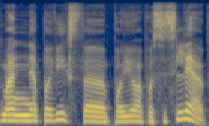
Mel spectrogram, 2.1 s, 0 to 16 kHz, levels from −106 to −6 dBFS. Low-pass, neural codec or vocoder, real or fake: 14.4 kHz; none; real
